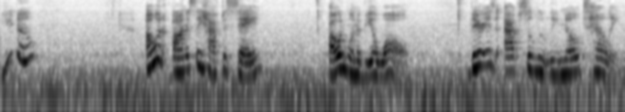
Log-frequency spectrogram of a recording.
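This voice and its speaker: A young woman hosting a casual question-and-answer vlog, chatty and hedging, with drawn-out phrasing. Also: fairly high pitch. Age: young adult. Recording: noisy room ambience.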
